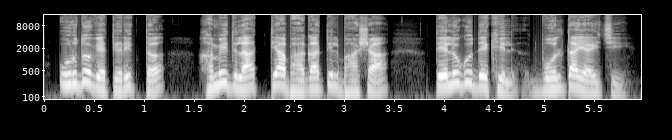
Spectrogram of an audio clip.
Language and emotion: Marathi, neutral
